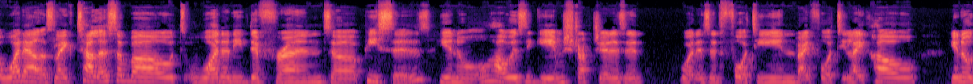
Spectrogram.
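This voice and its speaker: A woman's voice: medium pitch, pushed and bright. A woman hosting a podcast, asking curious, chatty questions with plenty of fillers. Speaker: podcast host. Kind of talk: casual interview questions.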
